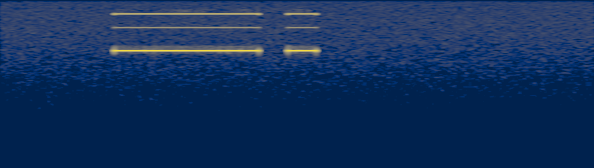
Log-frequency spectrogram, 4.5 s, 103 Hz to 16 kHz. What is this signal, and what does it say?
Beep code, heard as a piezo beeper, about 3450 Hz. 1 long, 1 short. In IBM BIOS tables: system board problem.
